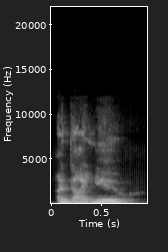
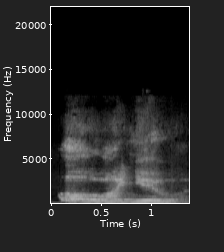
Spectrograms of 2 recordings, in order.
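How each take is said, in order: First: Said in the usual way. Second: Much softer and slower, almost to himself; hushed realization. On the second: Acted. Judas reliving the moment of betrayal, hushed and slow. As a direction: let the knowing sink in, slow and soft.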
